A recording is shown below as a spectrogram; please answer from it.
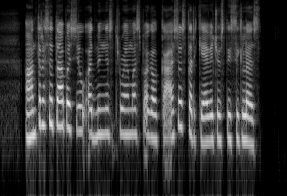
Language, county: Lithuanian, Šiauliai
